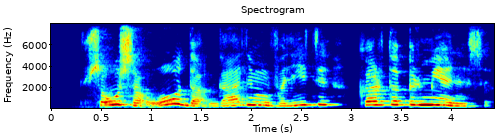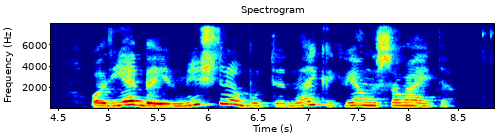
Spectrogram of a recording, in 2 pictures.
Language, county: Lithuanian, Kaunas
